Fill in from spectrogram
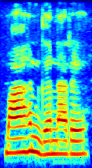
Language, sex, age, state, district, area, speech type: Bodo, female, 45-60, Assam, Udalguri, rural, spontaneous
